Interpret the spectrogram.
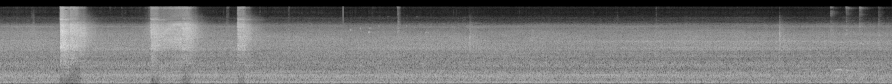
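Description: Indian Railways LHB train's luggage-brake and generator car running with a steady low rumble and hum as the train slowly pulls out. Three short, sharp hisses of compressed air come in the first five seconds.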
